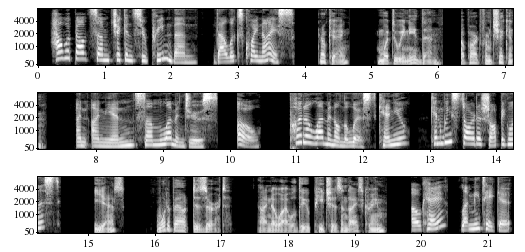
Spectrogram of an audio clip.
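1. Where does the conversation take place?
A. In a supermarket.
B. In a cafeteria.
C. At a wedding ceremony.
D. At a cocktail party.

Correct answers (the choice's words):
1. In a supermarket.

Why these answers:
对话中双方主要就需要买什么食材展开讨论,其中女士问男士要不要买点鸡肉,随后指出还需要洋葱、柠檬汁,并提出把柠檬纳入购物单,由此可推知对话发生在一家超市里。

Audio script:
W: How about some chicken supreme, then? That looks quite nice.
M: OK. What do we need then, apart from chicken?
W: An onion, some lemon juice—oh, put a lemon on the list, can you? Can we start a shopping list?
M: Yes, what about dessert? I know I will do peaches and ice cream.
W: OK. Let me take it.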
